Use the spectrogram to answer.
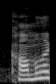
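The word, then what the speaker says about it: Kamala: do you pronounce it first you say comma like a comma in a sentence then you say la like la la la la la put it together and it's 1 2 3 comma all right so let's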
